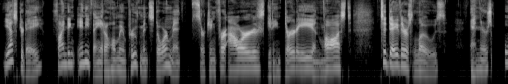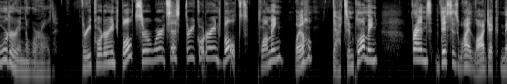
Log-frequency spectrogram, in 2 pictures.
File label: Commerical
